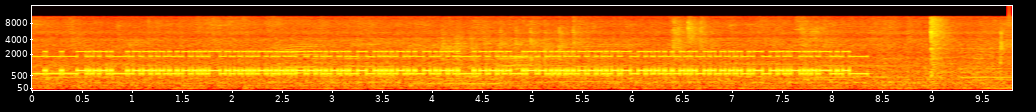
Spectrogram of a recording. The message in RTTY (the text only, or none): A PARTIR DE AGORA, A VENDA AO PUBLICO ESTA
